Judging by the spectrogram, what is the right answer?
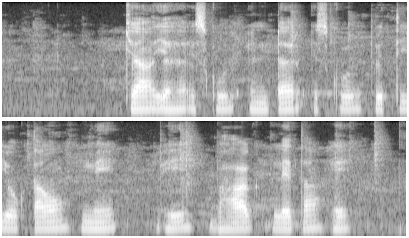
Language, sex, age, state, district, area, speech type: Hindi, male, 18-30, Madhya Pradesh, Harda, rural, read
